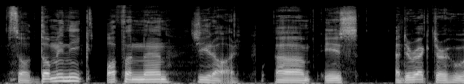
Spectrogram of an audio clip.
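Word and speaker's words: Dominique Othenin-Girard: Uh, my friend who was thinking of being part of this podcast before, he gave me an audio recording of how to pronounce the goddamn director's name. So it's Dominique Othenin Girard. There you go.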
